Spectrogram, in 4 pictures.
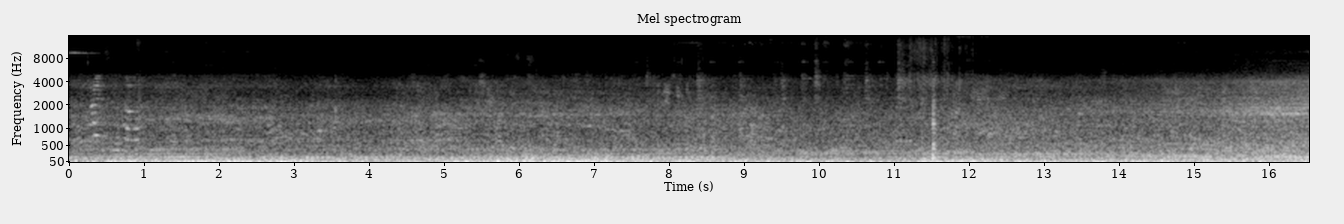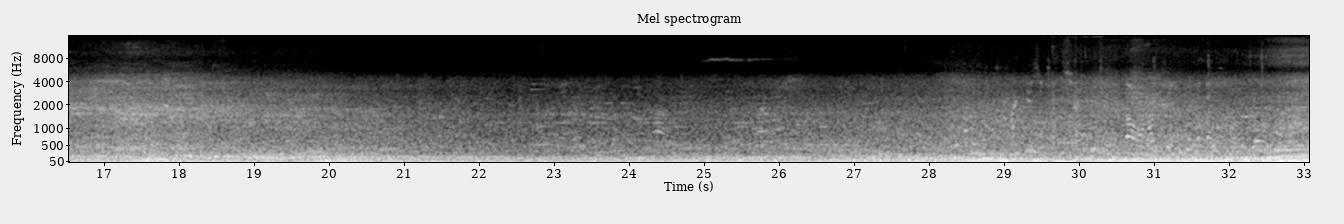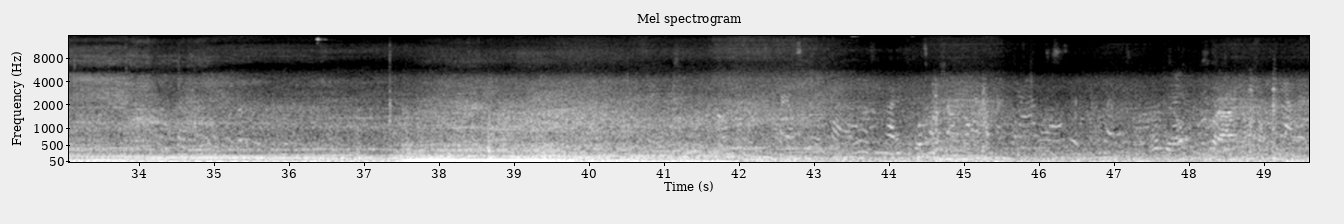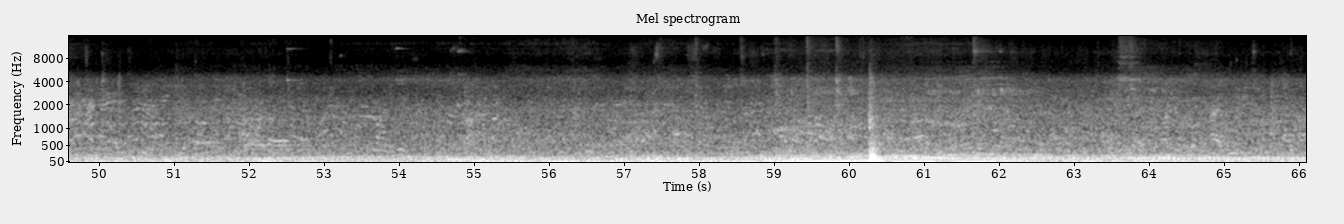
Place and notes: walking in the Street, Traffic noise, Various shops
